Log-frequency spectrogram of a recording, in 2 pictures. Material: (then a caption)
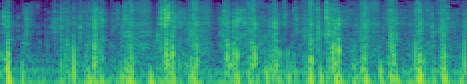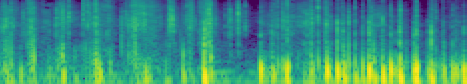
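Paper. Long fingernails squeeze, scratch and tap a long, hollow, white rolled paper tube, producing a dense run of dry crinkling, scraping and crackling bursts. Toward the end the sound turns to sharper, louder taps with a dull, low thump.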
